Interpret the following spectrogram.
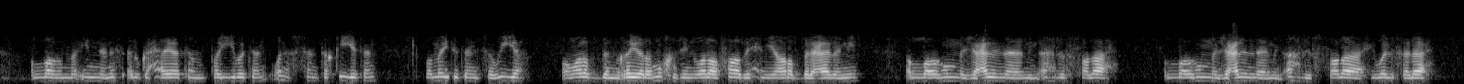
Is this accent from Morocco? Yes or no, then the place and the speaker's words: yes; Morocco; كما هو الحال في بلدنا المغرب،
